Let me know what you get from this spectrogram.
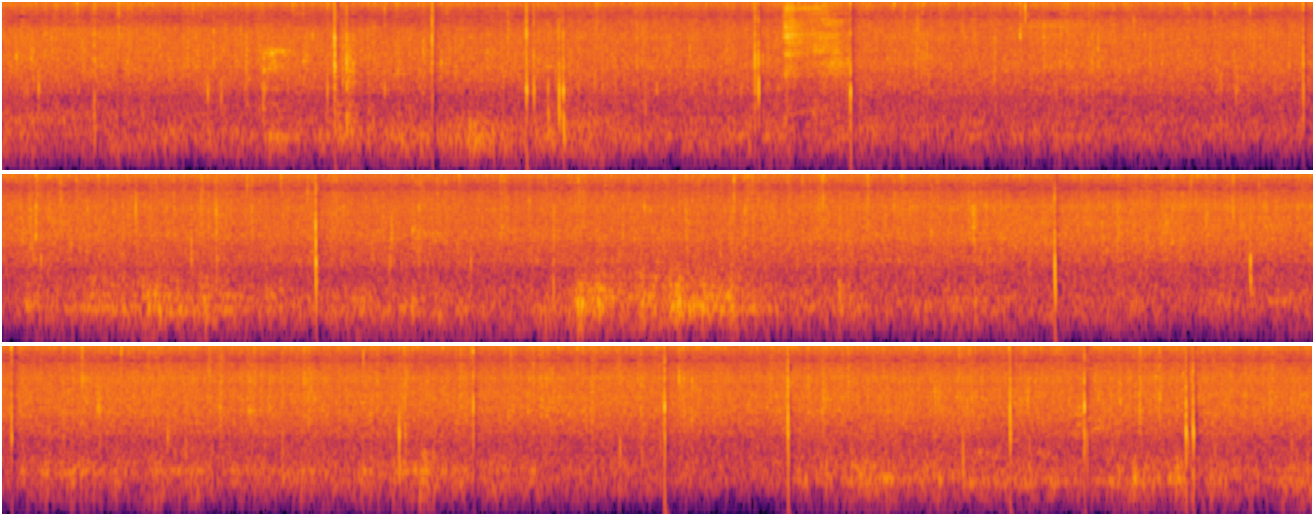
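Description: Heavy rain pouring down: a steady hiss with many sharp drop hits close by. A low rumble of thunder sounds about halfway through.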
